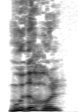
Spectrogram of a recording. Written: mudderhul

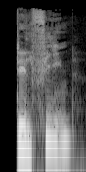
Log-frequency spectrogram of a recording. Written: delfin

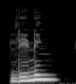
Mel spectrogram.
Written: linning

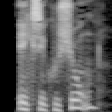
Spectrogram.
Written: eksekution

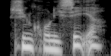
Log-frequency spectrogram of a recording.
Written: synkronisere

